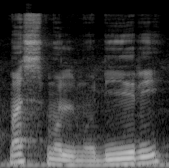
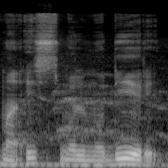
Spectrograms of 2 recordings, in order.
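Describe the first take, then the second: First: Ma runs straight into smul, dropping the i. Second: Ma and ismul are said separately, keeping the i.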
